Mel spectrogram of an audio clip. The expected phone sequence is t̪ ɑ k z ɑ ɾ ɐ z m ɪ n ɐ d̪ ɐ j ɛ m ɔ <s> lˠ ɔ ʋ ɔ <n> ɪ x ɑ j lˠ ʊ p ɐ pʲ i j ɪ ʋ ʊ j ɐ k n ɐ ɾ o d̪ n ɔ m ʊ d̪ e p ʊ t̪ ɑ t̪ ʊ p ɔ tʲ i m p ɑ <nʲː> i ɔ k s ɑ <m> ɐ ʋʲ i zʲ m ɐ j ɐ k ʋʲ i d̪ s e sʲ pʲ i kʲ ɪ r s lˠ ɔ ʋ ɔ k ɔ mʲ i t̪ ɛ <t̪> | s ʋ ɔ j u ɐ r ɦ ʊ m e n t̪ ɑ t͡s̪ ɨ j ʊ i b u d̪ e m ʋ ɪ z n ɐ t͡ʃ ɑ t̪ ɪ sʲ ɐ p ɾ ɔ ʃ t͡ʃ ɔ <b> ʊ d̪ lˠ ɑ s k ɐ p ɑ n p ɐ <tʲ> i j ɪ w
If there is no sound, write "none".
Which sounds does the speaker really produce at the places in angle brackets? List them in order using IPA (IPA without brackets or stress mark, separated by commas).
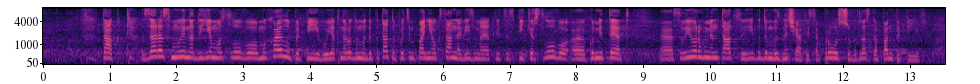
s, m, nʲ, n, t̪, b, pʲ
